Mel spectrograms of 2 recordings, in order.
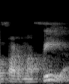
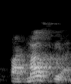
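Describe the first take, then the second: First: "farmacia" as the error, stress on the "ci"; wrong stress. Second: "Farmacia" stressed on the "ma"; "Farmacia" as the correct form, stress on the "ma". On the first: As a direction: give "farmacia" the mistaken stress on the "ci", rising at the end. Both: Shown as a demonstration. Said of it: "no farmacia".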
